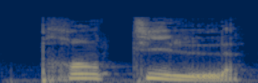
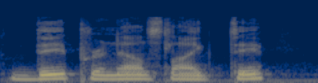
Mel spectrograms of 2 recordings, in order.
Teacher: you won't pronounce it like d to make the liaison, but you will pronounce it like t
